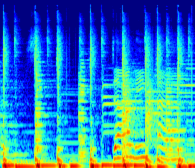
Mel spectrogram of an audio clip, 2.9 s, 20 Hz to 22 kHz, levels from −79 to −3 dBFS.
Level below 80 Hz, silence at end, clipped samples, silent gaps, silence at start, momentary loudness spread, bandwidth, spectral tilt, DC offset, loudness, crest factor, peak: -18 dBFS; 0 s; under 0.1%; none; 0 s; 4 LU; 14.5 kHz; -6 dB/octave; under 0.1%; -16 LUFS; 12 dB; -2 dBFS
